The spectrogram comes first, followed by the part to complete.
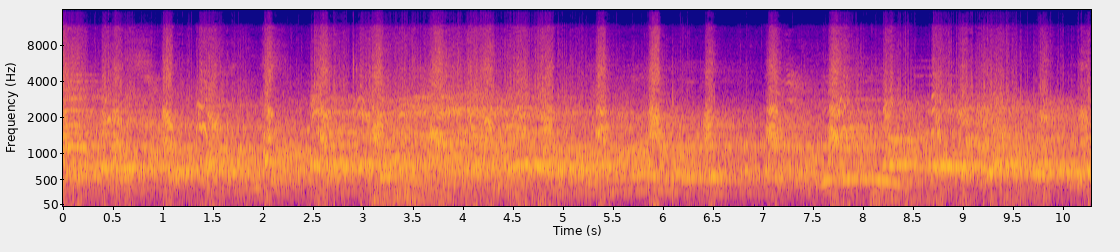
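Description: Several dogs barking and yipping over and over, short sharp barks coming thick and overlapping, with people's voices underneath.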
